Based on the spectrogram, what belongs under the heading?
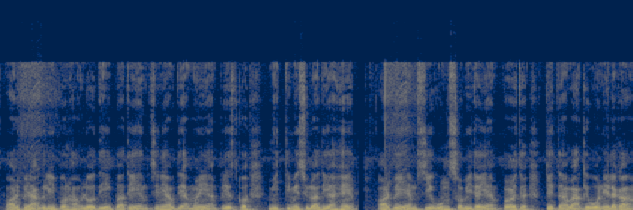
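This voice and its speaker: A man's voice: a little high, warm tone. A man narrating a manga recap in a casual, chatty way, often talking straight to his viewers as friends. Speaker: manga explainer.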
